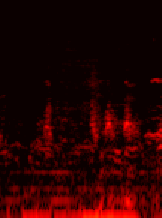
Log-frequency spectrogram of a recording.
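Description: A dog yapping faintly in the distance, a string of short, quick yelps, with faint voices in the background.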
